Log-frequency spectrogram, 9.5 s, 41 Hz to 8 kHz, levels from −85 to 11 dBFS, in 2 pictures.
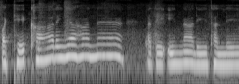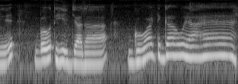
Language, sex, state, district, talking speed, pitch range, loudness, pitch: Punjabi, male, Punjab, Kapurthala, 95 wpm, 145-230 Hz, -15 LUFS, 175 Hz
